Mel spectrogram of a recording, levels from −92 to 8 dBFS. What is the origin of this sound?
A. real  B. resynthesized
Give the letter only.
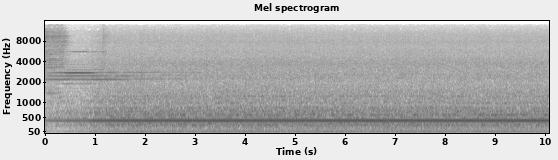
A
